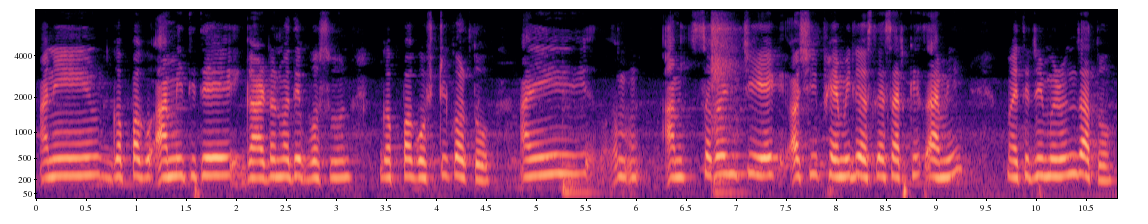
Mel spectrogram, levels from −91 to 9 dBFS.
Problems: none marked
